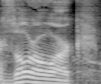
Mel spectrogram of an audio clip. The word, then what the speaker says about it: Zoroark: You'll also get a code that will be sent to you that can be redeemed for a Hisuian Zoroark. I hope I said that right. – Hisuian sure. Zoroark.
